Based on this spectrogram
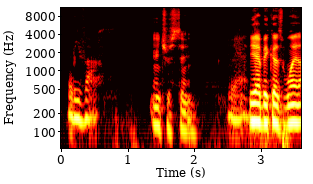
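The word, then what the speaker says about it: Lieve: reason why it's pronounced Leva okay tell tell me the history of this so my name is Dutch cuz I'm half Belgian and in Dutch the E is pronounced as an A so even though my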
